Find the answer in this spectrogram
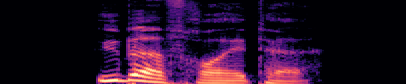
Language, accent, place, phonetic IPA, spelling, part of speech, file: German, Germany, Berlin, [ˈyːbɐˌfr̺ɔɪ̯tə], überfreute, adjective, De-überfreute.ogg
- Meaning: inflection of überfreut: 1. strong/mixed nominative/accusative feminine singular 2. strong nominative/accusative plural 3. weak nominative all-gender singular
